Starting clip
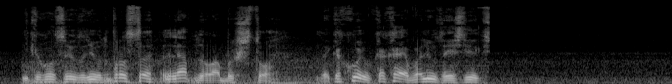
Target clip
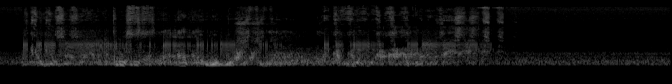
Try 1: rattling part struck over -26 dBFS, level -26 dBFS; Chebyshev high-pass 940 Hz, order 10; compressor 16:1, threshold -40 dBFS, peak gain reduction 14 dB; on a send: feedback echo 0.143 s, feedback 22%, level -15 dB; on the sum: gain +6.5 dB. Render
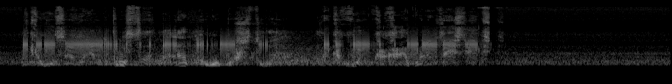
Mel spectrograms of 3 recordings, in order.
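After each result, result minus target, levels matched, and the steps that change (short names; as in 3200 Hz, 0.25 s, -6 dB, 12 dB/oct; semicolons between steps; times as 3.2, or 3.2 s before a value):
echo-to-direct -10 dB; 4000 Hz band +3.0 dB
change: feedback echo 0.143 s, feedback 22%, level -5 dB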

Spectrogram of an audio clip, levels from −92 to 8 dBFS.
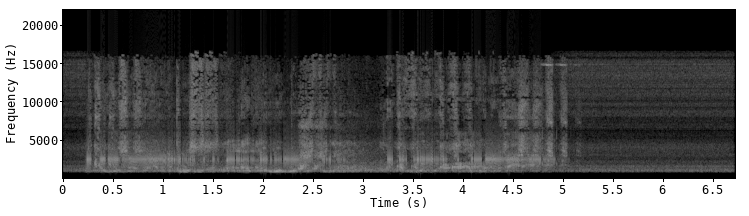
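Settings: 4000 Hz band +3.0 dB
add after compressor: bell 2900 Hz -13 dB 1.4 oct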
